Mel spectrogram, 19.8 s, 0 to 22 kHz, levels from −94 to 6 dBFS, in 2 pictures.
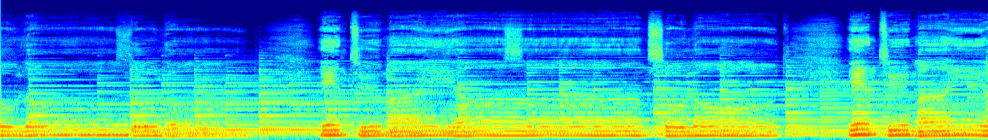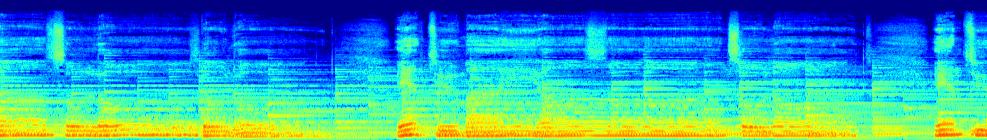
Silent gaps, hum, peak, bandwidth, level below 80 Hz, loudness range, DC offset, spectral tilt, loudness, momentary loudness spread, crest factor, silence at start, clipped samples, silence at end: none; none; -2 dBFS; 12.5 kHz; -44 dBFS; 2 LU; under 0.1%; -7.5 dB/octave; -19 LUFS; 9 LU; 16 dB; 0 s; under 0.1%; 0 s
